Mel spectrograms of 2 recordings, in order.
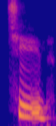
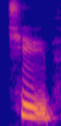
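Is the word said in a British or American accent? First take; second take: British; British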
